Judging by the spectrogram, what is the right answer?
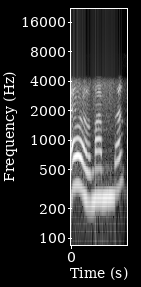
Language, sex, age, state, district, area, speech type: Bodo, male, 18-30, Assam, Udalguri, rural, conversation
